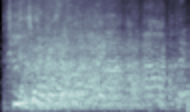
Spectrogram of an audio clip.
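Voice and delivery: high, breathy burst of laughter; laughing. Real, not acted. Host laughing at his own teasing, real laugh. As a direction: laugh at your own joke.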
